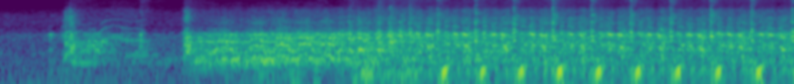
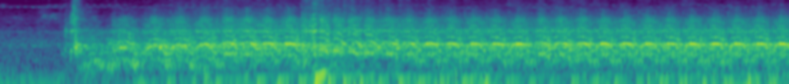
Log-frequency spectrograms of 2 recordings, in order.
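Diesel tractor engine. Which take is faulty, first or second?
second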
